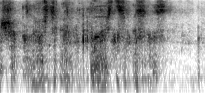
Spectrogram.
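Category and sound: household object, package being opened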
